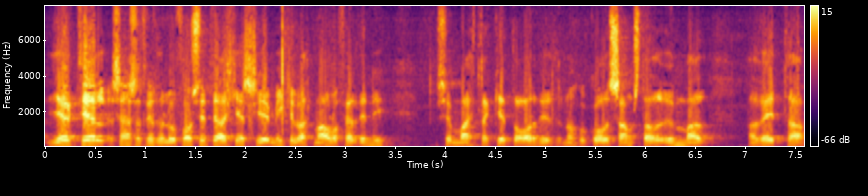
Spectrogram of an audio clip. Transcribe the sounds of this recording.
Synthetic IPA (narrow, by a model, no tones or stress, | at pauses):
jɛɣt̪ʰɪlsɛsat̪vɪɾðʏlʏɣfɔrsɛt̪ɪaðçɛɾ̥sjɛmiːcɪlvajht̪maːwlawfɛɾðɪnːɪ | sɛmːajht̪aðcɛːt̪aɔɾðɪðnɔhkʏkoːwðsamst̪aːðʏʏmːað | aðveːjt̪a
